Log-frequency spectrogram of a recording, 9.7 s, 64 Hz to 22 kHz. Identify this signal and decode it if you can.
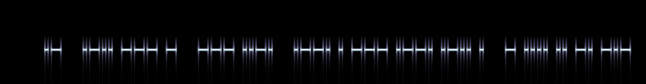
Morse code, heard as a keyed tone, about 25 wpm, 700 Hz. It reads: A LOT OF PEOPLE THINK
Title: Sets of 5 Words Encore 25wpm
